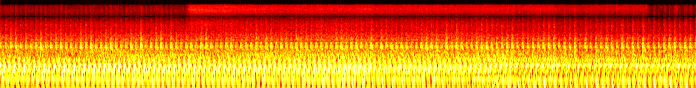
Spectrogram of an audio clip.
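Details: Home-built diesel-engine-driven air compressor after removing a check valve to improve the pressure unloader and fixing a leak: even, steady pulsing about four times a second with no hiss or stumble under load; normal running.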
